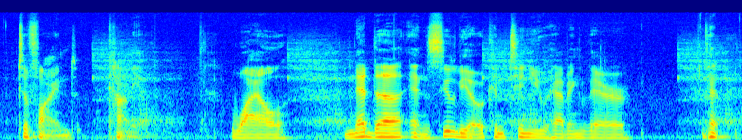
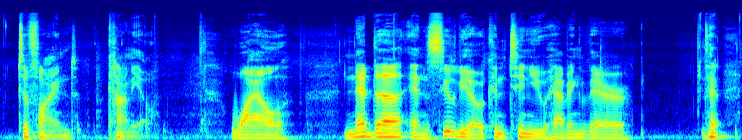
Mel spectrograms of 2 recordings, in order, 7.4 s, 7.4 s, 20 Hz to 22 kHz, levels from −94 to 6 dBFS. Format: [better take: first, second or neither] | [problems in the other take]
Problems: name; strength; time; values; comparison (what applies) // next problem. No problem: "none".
second | hiss; noticeable; throughout; 20 dB below the speech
